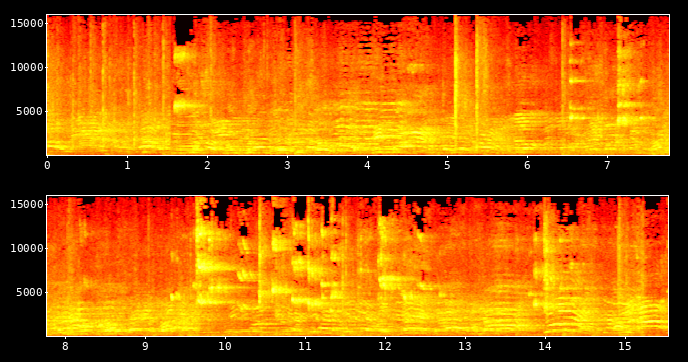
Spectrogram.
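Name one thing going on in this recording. A crowd of spectators chatters and cheers loudly in an echoing gym.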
